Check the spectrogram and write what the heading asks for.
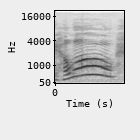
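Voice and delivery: high, drawn-out sing-out hello; exaggerated, swooping happy hello; playful greeting. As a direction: act out greeting a favorite relative. Acting their greeting at family gatherings.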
